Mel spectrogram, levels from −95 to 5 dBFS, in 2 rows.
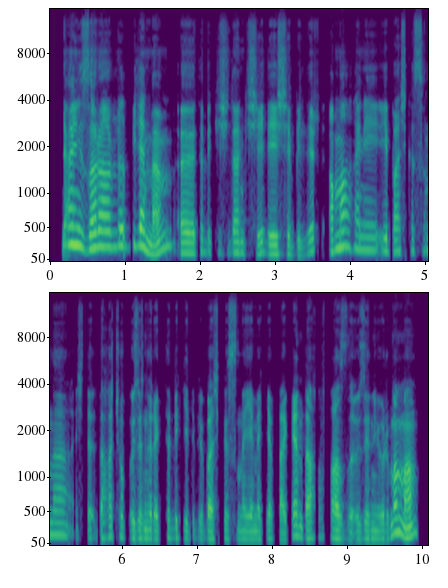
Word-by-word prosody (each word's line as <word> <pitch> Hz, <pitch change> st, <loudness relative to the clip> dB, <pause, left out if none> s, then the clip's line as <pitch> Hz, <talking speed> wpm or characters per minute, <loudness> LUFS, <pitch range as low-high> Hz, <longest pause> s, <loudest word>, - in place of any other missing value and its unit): Yani, 255 Hz, -3 st, +7 dB
zararlı 225 Hz, +3 st, +4 dB
bilemem, 235 Hz, -2 st, +4 dB
eee, 145 Hz, -1 st, +4 dB
tabii 155 Hz, -2 st, -10 dB
kişiden 150 Hz, -1 st, -4 dB
kişiye 140 Hz, +1 st, -5 dB
değişebilir 130 Hz, +4 st, -1 dB
ama, 215 Hz, +6 st, +2 dB
hani, 180 Hz, -2 st, -3 dB
bir 175 Hz, -1 st, -2 dB
başkasına 170 Hz, 0 st, -5 dB
işte -, -, -11 dB
daha 115 Hz, +6 st, -4 dB
çok 145 Hz, -1 st, -12 dB
özenerek 120 Hz, -1 st, -3 dB
tabii 130 Hz, -1 st, -8 dB
ki 120 Hz, -2 st, -10 dB
de -, -, -21 dB
bir 110 Hz, -1 st, -12 dB
başkasına 110 Hz, 0 st, -3 dB
yemek 110 Hz, 0 st, -3 dB
yaparken 115 Hz, +7 st, -1 dB
daha 120 Hz, +1 st, +2 dB, 0.2 s
fazla 115 Hz, -4 st, +1 dB
özeniyorum 115 Hz, -, -4 dB
ama, 185 Hz, -4 st, +6 dB
145 Hz, 160 wpm, -27 LUFS, 115-180 Hz, 0.2 s, Yani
